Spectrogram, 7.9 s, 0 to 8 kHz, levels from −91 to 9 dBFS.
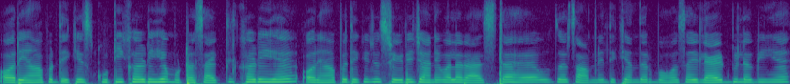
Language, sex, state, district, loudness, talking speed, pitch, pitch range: Hindi, female, Uttar Pradesh, Etah, -27 LUFS, 230 wpm, 230 Hz, 225-245 Hz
